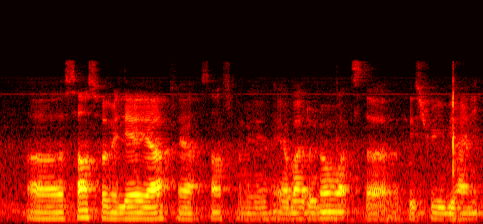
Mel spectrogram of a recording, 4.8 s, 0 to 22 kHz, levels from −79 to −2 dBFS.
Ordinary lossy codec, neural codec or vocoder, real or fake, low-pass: none; none; real; 7.2 kHz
